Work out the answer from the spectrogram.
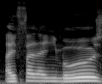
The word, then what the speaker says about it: Hi-Fi Animals: assez puissant du groupe Hi-Fi Animals. Donc je le prononce en anglais, je trouve ça plus cool. Hi-Fi Animals, donc groupe que j'ai découvert à la fois sur Hoover et également sur les réseaux.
